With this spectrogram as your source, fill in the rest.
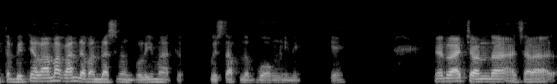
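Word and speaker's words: Le Bon: Charles Mari Gustav Lebong nah dibacanya Gustav Lebong no Perancis Lebong dibacanya ini adalah salah satu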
